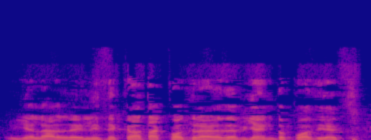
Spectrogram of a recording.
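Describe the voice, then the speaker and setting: A man's voice: a little high, level tone, a bit bright, slight background noise, lightly acted. An actor playing a bumbling lovesick man who mutters clumsy asides and scolds his helper, in an old film comedy. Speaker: comic lead in a film. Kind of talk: 1960s Greek film comedy acting.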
